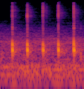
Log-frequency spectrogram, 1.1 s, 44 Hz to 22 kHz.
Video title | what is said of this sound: DAP collection overview 2026 (Hifiman, Cowon, Walkman, Cayin, Lotoo, Hiby, Moondrop, Onix) | Can clearly tell that thing's aluminum.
